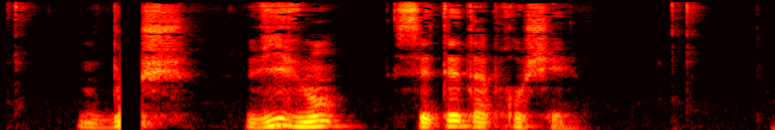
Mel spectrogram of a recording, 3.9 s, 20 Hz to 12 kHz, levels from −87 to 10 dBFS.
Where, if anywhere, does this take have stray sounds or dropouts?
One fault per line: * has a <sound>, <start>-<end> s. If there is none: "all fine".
* has a dropout, 0.6-0.7 s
